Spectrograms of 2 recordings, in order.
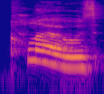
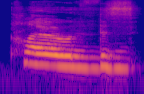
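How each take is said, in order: First: The th sound is dropped before the s. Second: The th sound is pronounced before the s. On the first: "cut the T H and just say clothes" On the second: "the difficult part here is that th combination"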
